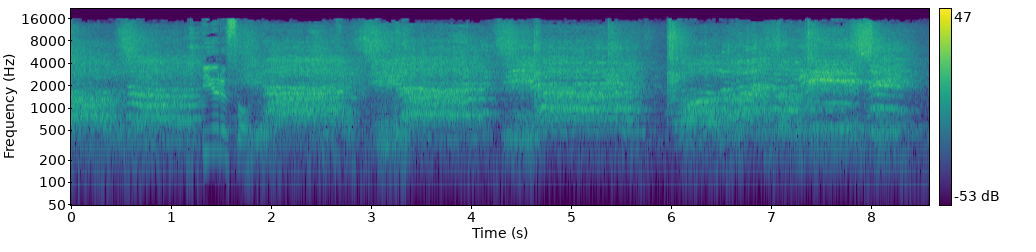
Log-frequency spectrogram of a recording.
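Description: A group of young people singing together in phrases, with short breaks between lines. About a second and a half in, a single voice rises and falls in pitch over the group.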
